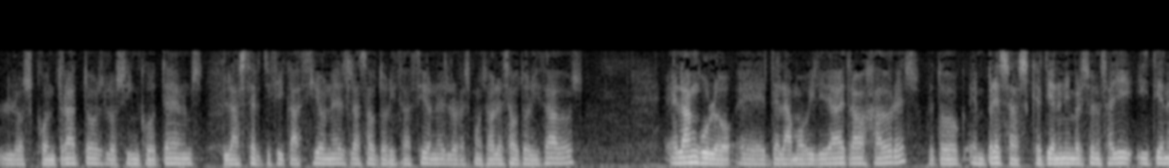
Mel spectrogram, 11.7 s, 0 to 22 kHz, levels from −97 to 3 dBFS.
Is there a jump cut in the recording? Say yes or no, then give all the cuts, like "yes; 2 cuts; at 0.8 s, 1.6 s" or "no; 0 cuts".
yes; 1 cut; at 2.2 s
